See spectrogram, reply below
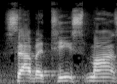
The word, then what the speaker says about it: Sabbatismos: That's Sabbatismos, spell it S-A-B-B-A-T-I-S-M-O-S.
